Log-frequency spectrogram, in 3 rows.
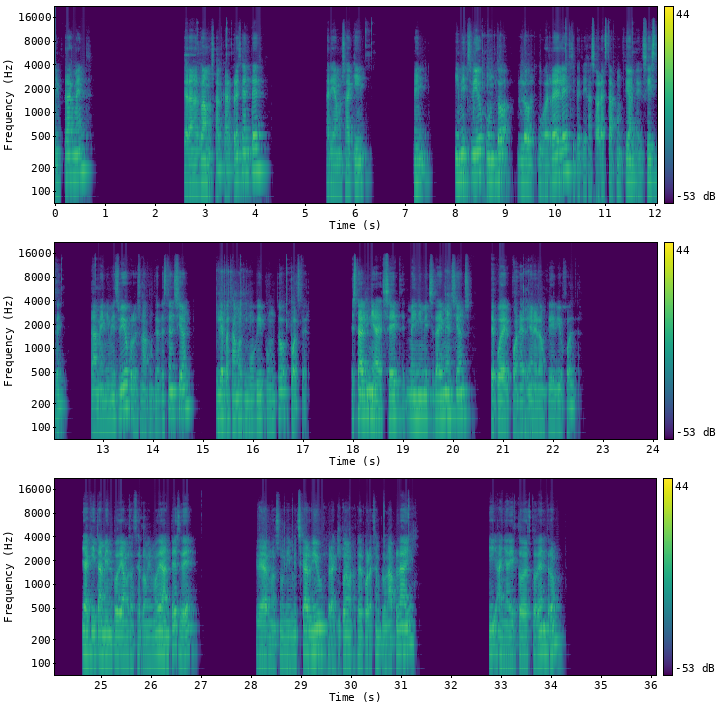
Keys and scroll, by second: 8.2 Return, 16.7 Return, 23.9 super+v, 30.7 Return.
